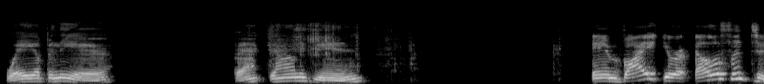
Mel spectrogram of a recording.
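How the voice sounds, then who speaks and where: A man reads picture books aloud for young children in an expressive storytime style. His pitch swings widely while his pace stays leisurely, and he adds small asides about the pictures. The recording is dull and lo-fi. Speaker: library storytime reader. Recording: dull lo-fi audio.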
